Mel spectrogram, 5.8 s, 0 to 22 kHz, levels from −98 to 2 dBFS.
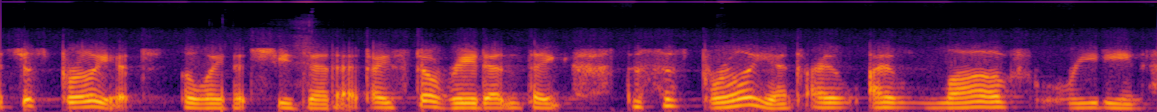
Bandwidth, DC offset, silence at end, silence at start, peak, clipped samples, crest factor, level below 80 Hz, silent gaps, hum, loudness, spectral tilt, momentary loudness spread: over 20 kHz; under 0.1%; 0 s; 0 s; -6 dBFS; under 0.1%; 14 dB; -56 dBFS; none; none; -20 LUFS; -8 dB/octave; 8 LU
